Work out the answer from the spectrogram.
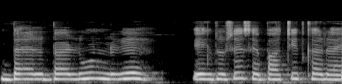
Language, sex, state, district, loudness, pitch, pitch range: Hindi, male, Uttar Pradesh, Shamli, -16 LUFS, 245 Hz, 240-260 Hz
